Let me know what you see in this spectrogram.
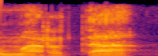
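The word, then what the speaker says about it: Martin: Acuérdate, por ejemplo, de Luis Celina, ese matrimonio canonizado, los papás de Santa Teresita, de apellido Martá, que se escribe Martín.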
